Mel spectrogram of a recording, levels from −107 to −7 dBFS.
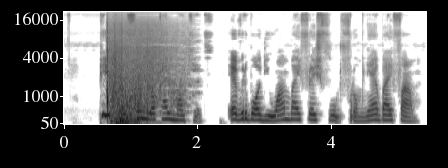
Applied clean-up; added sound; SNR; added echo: classical method Wiener filter.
